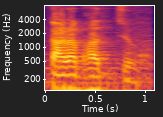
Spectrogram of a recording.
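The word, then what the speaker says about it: Caravaggio: অনেকে ভুল করে উনার নামটা বলে কারাভাজ্জিও। তাহলে একটু নিয়মটা আমরা জানার চেষ্টা করি। GIO হলে উচ্চারণটা জো, সে কারণে নামটা কারাভাজ্জো।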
